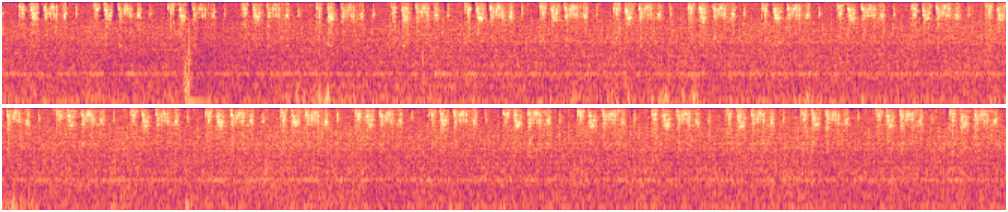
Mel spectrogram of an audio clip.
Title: свист ремня polo sedan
